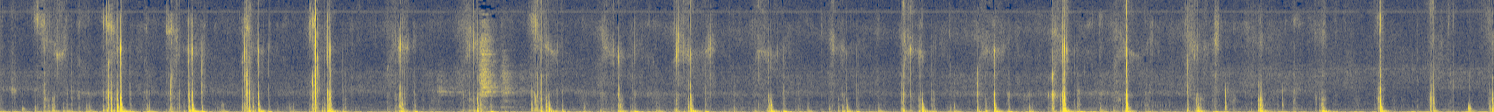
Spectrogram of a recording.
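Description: Both hands cup the hollow white silicone ears of a binaural microphone and slowly rub them with the fingers, long nails touching the surface. A steady stream of soft, muffled low thumps and scratchy rubbing is heard, broken by short, sharp bright clicks that die away almost instantly.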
